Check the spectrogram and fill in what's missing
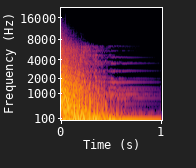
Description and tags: Techno/industrial drum sample, created with psindustrializer (physical modeling drum synth) in 2003.
drum, industrial, metal, percussion, synthetic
